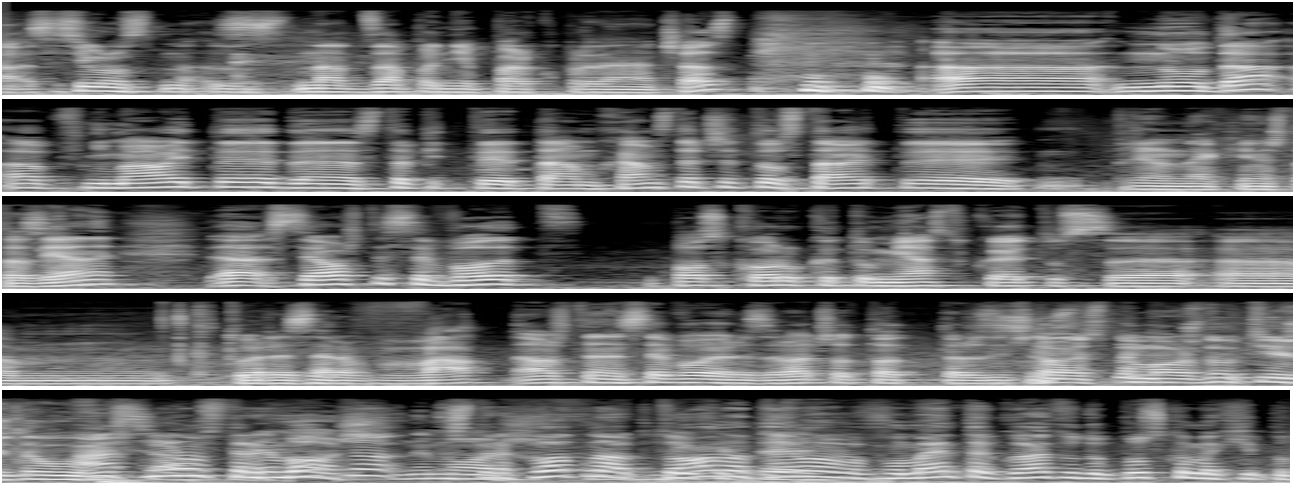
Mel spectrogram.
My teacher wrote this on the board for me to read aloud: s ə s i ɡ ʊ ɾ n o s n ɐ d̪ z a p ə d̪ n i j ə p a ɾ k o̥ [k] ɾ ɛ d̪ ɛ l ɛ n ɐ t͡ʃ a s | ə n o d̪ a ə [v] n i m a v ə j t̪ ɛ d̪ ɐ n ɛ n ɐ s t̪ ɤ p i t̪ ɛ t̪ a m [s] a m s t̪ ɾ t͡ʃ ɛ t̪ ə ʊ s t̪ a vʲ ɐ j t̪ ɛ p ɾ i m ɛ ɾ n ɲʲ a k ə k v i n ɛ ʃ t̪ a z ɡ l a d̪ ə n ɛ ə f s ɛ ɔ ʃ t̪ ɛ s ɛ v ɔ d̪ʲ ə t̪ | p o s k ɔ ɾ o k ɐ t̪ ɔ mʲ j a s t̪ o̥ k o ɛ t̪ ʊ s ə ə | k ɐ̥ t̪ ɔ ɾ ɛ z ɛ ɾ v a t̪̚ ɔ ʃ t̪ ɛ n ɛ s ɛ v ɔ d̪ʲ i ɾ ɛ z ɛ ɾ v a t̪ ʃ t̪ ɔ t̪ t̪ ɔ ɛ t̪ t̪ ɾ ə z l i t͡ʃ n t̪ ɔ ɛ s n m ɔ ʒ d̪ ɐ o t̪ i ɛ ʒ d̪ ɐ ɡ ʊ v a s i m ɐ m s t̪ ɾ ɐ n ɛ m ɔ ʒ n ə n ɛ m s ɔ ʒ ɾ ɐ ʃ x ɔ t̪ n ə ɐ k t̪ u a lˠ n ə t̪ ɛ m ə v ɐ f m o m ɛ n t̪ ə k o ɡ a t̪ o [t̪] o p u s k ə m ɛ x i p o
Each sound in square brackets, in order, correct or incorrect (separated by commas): incorrect, correct, incorrect, incorrect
